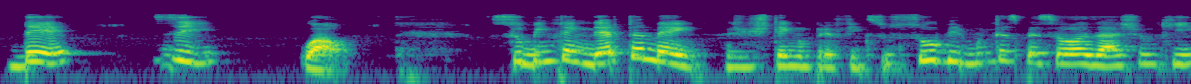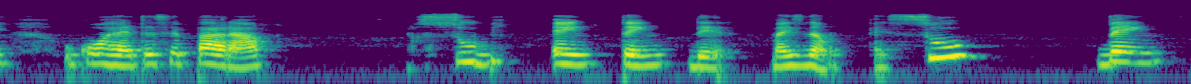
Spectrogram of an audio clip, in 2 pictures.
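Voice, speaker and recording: A young adult woman teaching an online grammar lesson, explaining patiently and clearly and calling out example words. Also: a little high, a little fast, hardly any pauses, muffled recording.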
